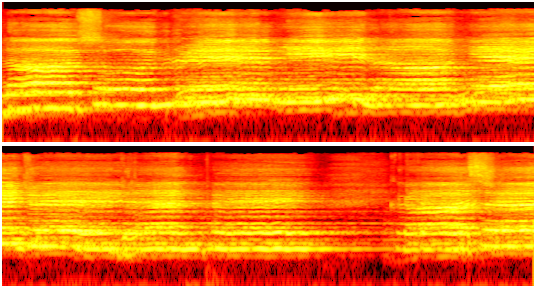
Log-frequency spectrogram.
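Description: Buddhist mantra chanted melodically as music, with long held sung notes. It dips briefly just before nine seconds in, then resumes.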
